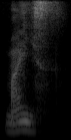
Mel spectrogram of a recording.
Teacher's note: porque tiene la intensidad en la I y por eso se independiza, se separa. Adquiere un carácter de vocal abierta.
